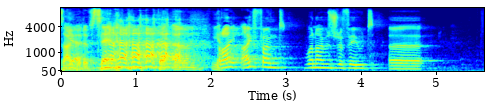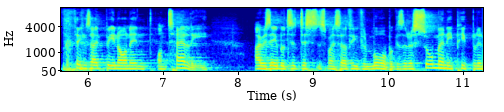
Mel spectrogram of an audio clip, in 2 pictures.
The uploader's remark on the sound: Recorded at The Shaw Theatre, London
